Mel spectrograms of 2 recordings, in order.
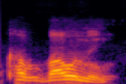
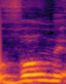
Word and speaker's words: Volney: stuff her right because it's necessary i'm um vani he wrote the book oh volney oh sorry i did not understand the way pronouncing yes yes he has a very famous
